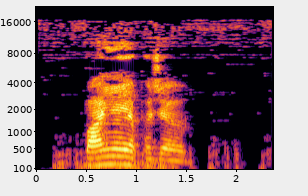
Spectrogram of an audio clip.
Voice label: "banyo yapacagim", Turkish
